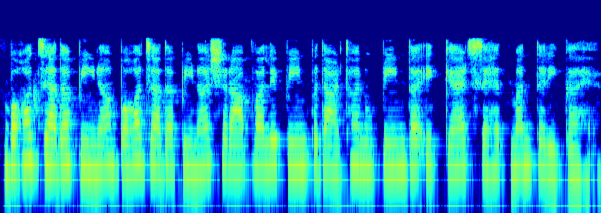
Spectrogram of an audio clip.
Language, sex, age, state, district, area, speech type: Punjabi, female, 30-45, Punjab, Jalandhar, urban, read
